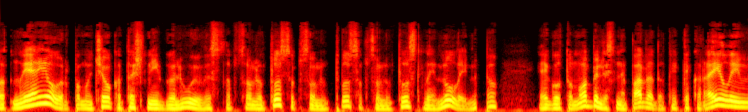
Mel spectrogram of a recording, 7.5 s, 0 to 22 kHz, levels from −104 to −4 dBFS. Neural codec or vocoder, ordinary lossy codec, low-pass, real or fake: codec, 44.1 kHz, 7.8 kbps, DAC; MP3, 48 kbps; 10.8 kHz; fake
